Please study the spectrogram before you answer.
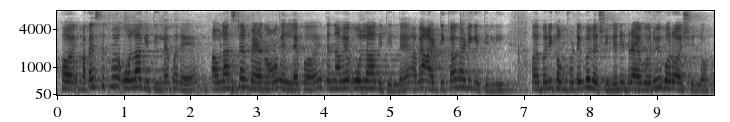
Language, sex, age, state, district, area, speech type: Goan Konkani, female, 30-45, Goa, Bardez, urban, spontaneous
